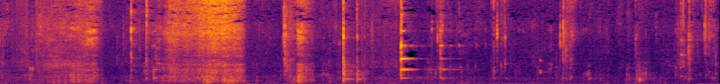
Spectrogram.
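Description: Close-miked chewing and eating noises as two people work through mouthfuls of rice. A utensil briefly clinks against a glass rice bowl about three seconds in.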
